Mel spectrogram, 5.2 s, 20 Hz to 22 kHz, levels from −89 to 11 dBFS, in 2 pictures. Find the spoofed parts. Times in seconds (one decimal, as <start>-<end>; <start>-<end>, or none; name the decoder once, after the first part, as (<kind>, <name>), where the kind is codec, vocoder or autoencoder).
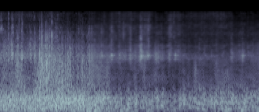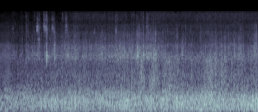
0.9-2.7 (vocoder, Vocos)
